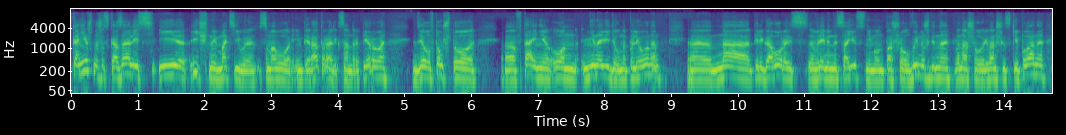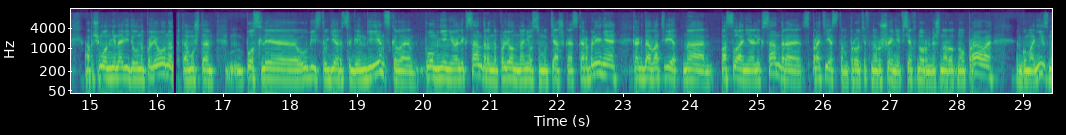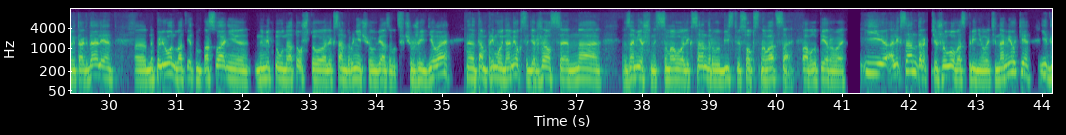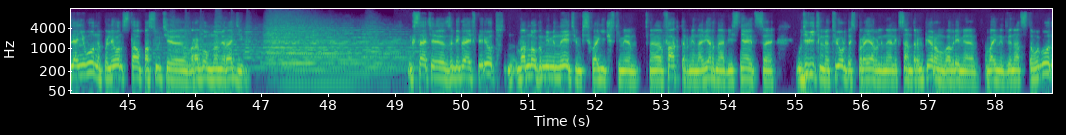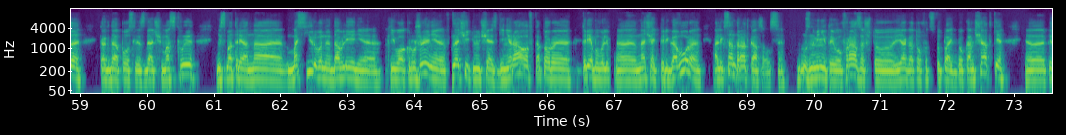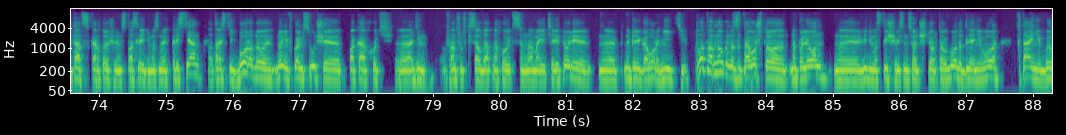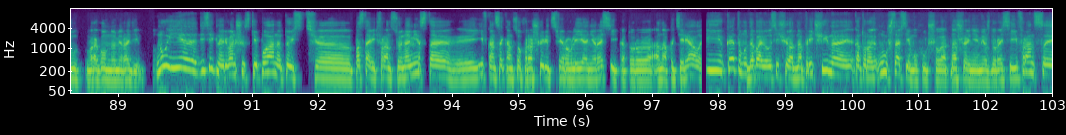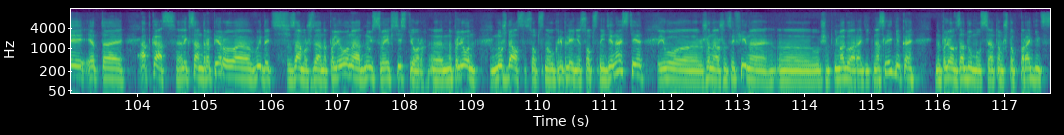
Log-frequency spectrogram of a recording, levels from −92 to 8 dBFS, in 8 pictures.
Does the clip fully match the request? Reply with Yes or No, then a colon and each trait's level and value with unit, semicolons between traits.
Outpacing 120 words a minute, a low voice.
Yes: average, 150 wpm; low, 115 Hz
